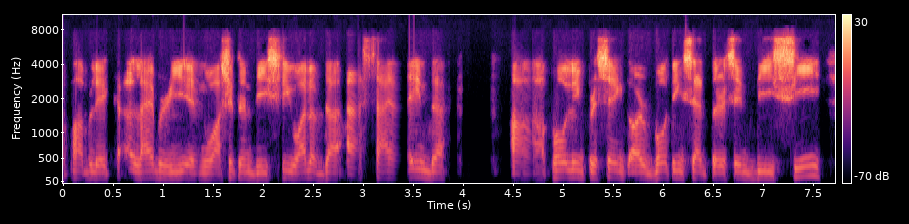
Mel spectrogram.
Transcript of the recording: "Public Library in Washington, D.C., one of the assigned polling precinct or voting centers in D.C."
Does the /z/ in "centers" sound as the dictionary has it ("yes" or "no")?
no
